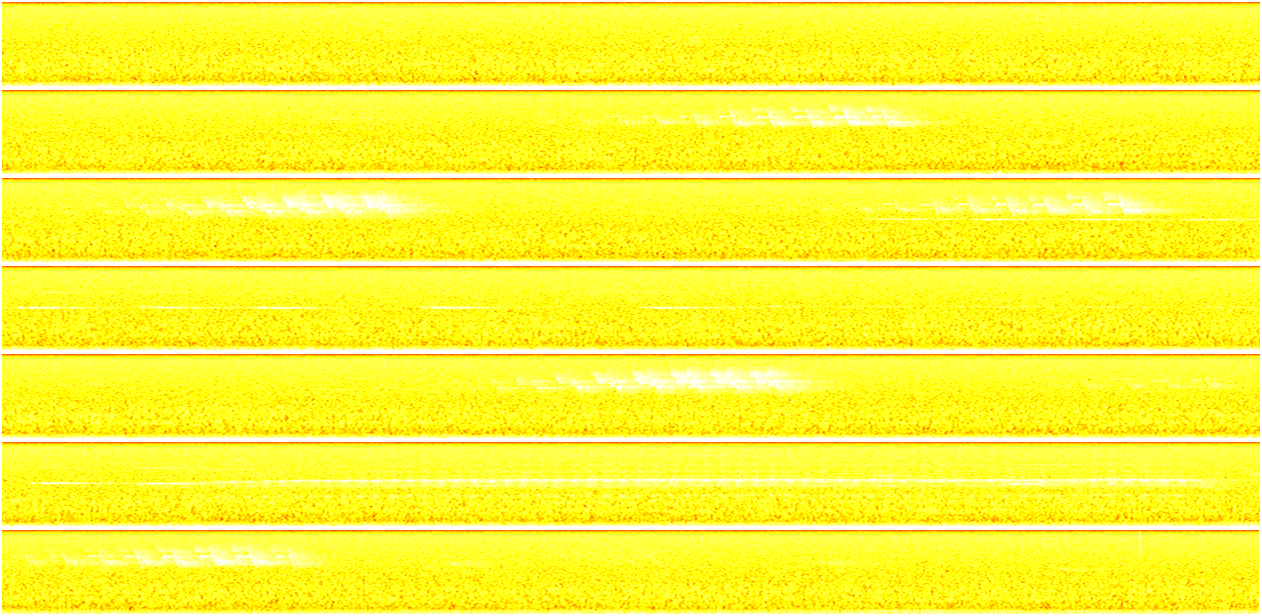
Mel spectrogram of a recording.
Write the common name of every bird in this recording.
Ovenbird, Blue Jay, Northern Flicker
